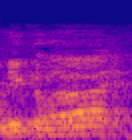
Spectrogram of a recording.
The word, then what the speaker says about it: Nicolas: We're going to start off with Nicholas, or Nicolas, if you pronounce it correctly in French, from Aura, formerly, many of you know him as Nicholas from Video Stitch.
